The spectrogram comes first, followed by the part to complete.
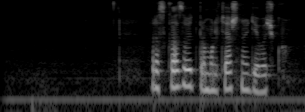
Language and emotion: Russian, neutral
